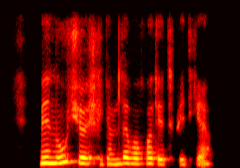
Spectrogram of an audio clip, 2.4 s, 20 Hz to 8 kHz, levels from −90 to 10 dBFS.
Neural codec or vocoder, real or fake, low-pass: autoencoder, 48 kHz, 32 numbers a frame, DAC-VAE, trained on Japanese speech; fake; 7.2 kHz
